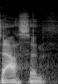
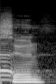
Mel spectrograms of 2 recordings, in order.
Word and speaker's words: Sasson: Because I always thought it was just Sasson. Max Sasson. Oh, you know what's funny about that? Sassoon or whatever.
